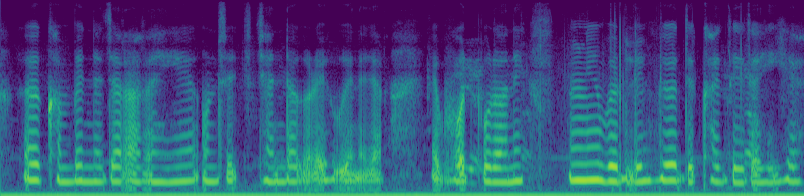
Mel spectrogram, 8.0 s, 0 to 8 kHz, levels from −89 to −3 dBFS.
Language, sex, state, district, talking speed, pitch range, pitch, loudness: Hindi, female, Uttar Pradesh, Jalaun, 165 wpm, 225-245 Hz, 230 Hz, -25 LUFS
